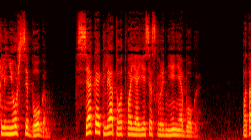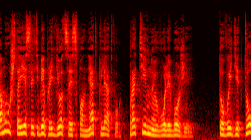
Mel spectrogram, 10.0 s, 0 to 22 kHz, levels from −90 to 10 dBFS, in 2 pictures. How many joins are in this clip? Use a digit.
0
